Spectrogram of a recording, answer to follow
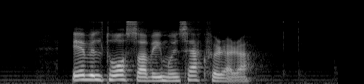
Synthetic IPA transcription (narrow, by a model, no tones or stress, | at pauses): eʋɪlt̪ʰoːsaʋiːmʊjnsæːkføːɹa̰ɹa̰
